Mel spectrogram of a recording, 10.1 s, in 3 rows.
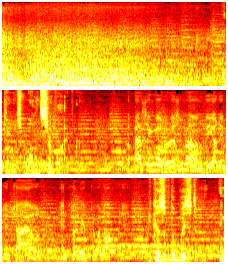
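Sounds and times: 
planet exploding: 0.0s - 3.2s
speech: 3.6s - 4.5s, 5.3s - 10.0s.

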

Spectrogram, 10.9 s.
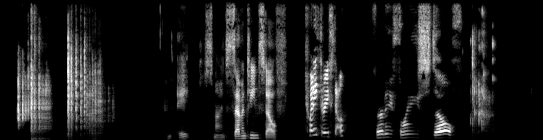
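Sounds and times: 
dice clattering across a hard surface: 0.3s - 2.4s, 9.4s - 10.0s
speech: 3.3s - 9.6s.

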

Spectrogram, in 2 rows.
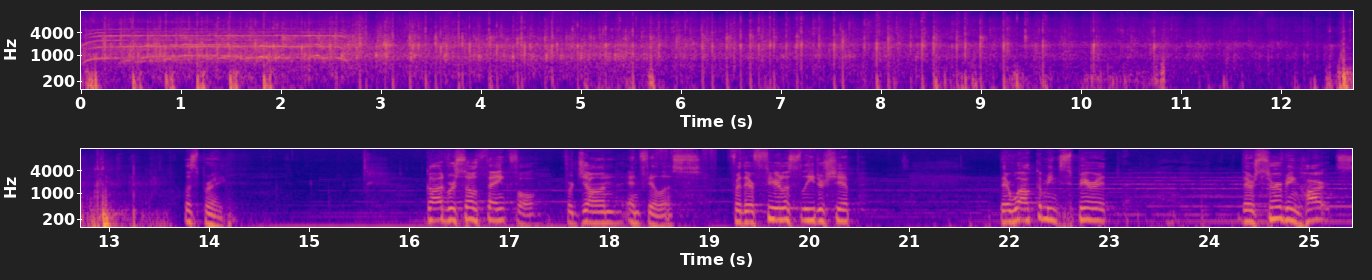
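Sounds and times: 
audience applause: 0.0s - 12.9s
speech: 13.8s - 14.3s, 16.2s - 20.6s, 21.9s - 23.1s, 24.3s - 25.4s.

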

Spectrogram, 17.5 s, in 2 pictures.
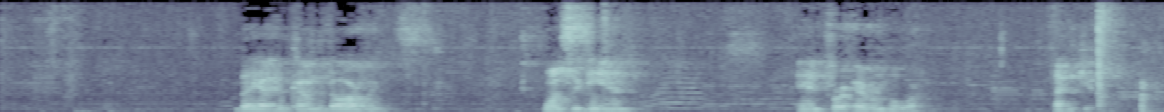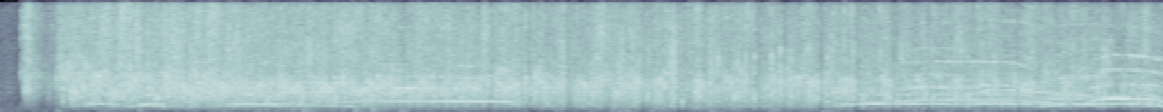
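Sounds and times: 
speech: 1.8s - 3.0s, 4.1s - 4.8s, 6.0s - 7.0s, 7.9s - 8.4s
crowd applauding and cheering: 8.9s - 17.4s.

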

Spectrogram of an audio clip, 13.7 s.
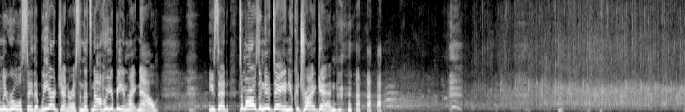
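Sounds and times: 
speech: 0.0s - 7.8s
laughter: 3.3s - 4.5s, 6.7s - 12.2s, 13.6s - 13.7s
audience clapping: 8.9s - 13.7s.

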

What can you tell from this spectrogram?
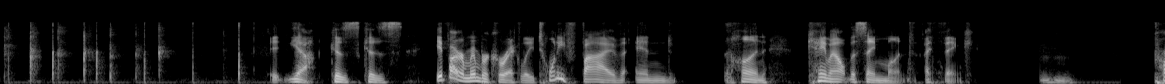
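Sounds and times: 
soft golf clap: 0.0s - 2.6s
speech: 2.7s - 9.8s, 10.4s - 10.8s.

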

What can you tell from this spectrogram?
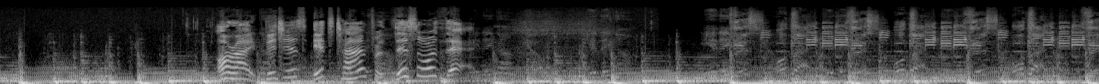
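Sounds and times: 
upbeat song with a steady thumping beat as a segment intro: 0.0s - 10.9s
speech: 2.2s - 4.8s.

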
